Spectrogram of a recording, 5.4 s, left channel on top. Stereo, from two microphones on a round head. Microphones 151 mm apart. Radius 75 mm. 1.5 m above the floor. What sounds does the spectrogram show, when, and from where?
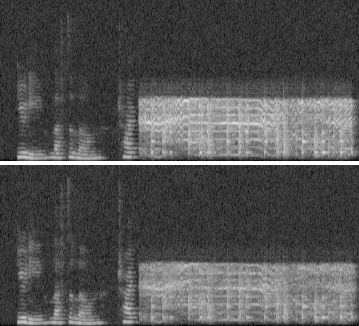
0.3 s a woman speaking: 10° right (ahead or behind), 1.1 m; by 2.0 s 35° right (ahead or behind), 1.8 m
2.1 s singing: 55° left (ahead or behind), 0.8 m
